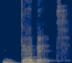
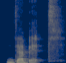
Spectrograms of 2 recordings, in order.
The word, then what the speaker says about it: debit: pronounce the word is debit debit d-e-b-i-t debit debit okay like a debit card debit card sometimes we um when we speak quickly the t at the end disappears a debit card um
